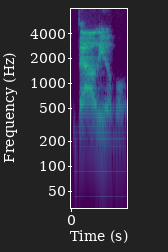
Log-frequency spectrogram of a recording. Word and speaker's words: valuable: So the the syllable that is stressed is the first one, right?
